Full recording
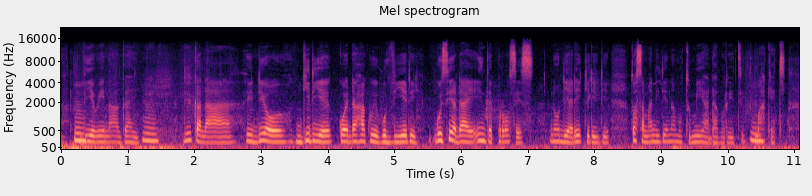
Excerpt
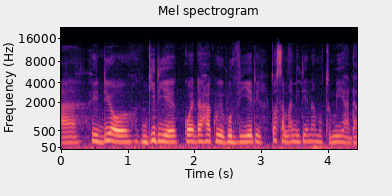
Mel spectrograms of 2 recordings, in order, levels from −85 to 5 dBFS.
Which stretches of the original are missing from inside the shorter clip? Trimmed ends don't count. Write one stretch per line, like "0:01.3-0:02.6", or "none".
0:05.4-0:08.5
